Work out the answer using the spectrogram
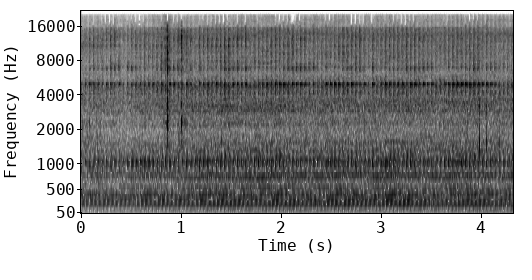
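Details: A loud, buzzy motor hum with a steady pulsing wobble from the condenser fan motor on a KitchenAid side-by-side refrigerator freezer, heard with the back cover removed; the motor had become noisy and was replaced with a new motor and fan blade.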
